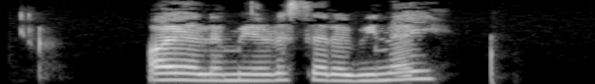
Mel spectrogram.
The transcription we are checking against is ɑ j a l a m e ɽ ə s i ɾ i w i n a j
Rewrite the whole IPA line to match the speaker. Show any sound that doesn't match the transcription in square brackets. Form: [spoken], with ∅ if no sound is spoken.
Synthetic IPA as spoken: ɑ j [ɑ] l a m e ɽ ə s [a] ɾ [a] w i n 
